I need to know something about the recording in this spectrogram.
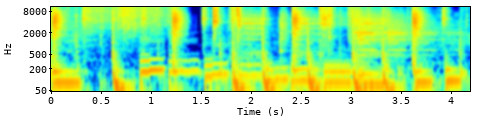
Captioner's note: rustling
